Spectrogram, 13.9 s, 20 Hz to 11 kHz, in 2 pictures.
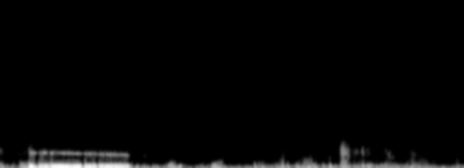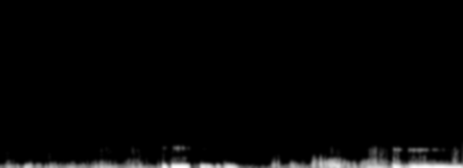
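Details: Stomach growling after a fast of over 30 hours: loud low groaning and gurgling rumbles with a long drawn-out growl at the start; hunger borborygmi, a normal bowel sound.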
